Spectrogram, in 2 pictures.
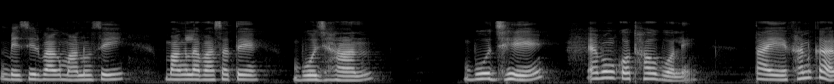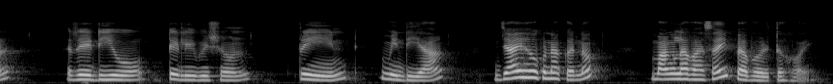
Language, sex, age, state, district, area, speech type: Bengali, female, 18-30, West Bengal, Purulia, rural, spontaneous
